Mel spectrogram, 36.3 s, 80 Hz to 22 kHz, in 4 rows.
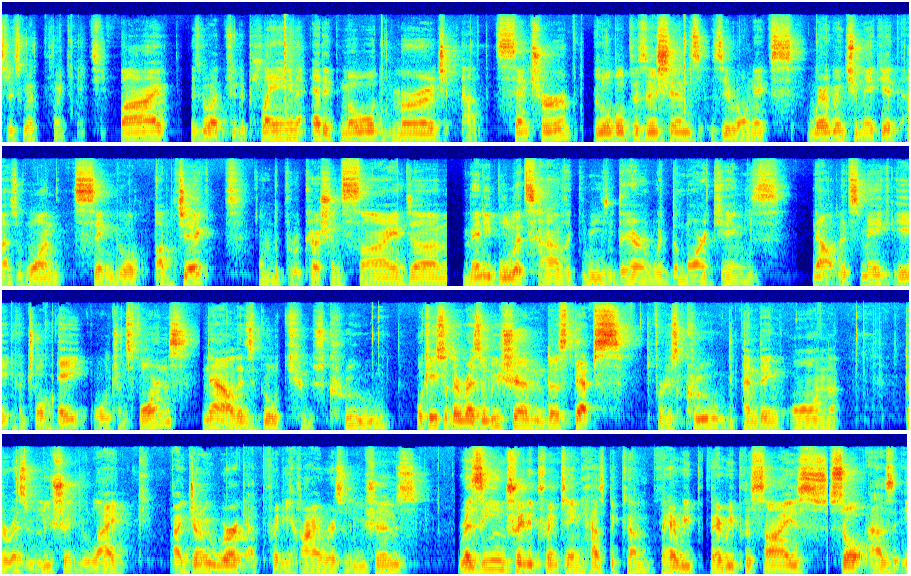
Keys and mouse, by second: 2.9 Tab, 3.8 m, 5.7 g, 5.8-6.9 drag, 8.2 e, 10.6 e, 13.1 e, 16.2 Tab, 18.6 ctrl+a, 20.1-21.9 drag, 26.7 click, 27.4-31.7 drag.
